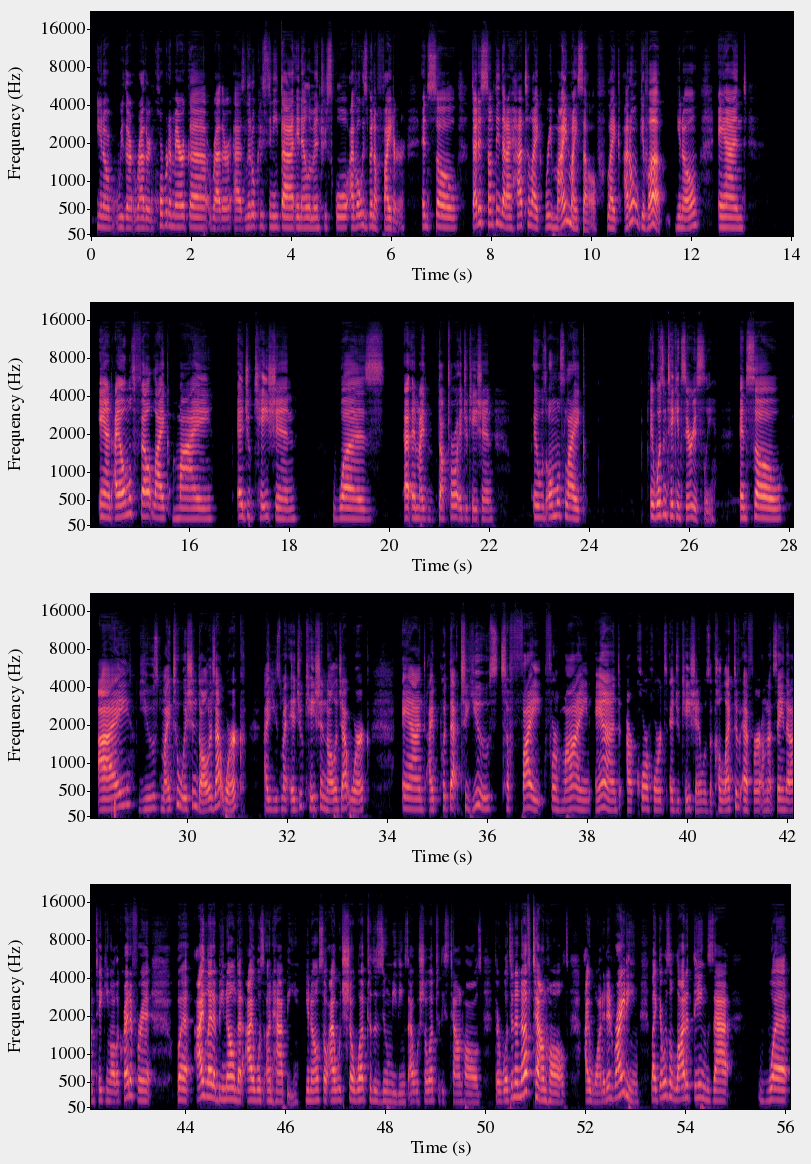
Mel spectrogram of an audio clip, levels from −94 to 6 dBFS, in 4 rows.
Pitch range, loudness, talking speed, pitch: 175-205 Hz, -25 LUFS, 165 wpm, 185 Hz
